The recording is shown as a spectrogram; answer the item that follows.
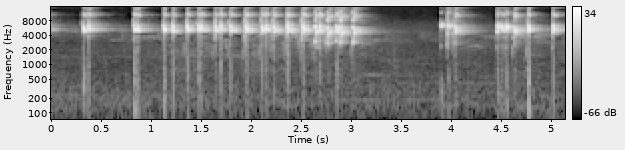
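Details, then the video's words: A pair of paud lovebirds calling to goad a rival into joining: a quick rush of shrill chirps that builds into a dense trill, a brief silence, then more sharp high calls. "PASANGAN LOVEBIRD PAUD,!Pancingan Memanggil Lawan Agar Ikutan Bunyi"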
